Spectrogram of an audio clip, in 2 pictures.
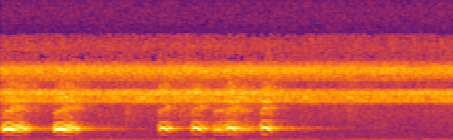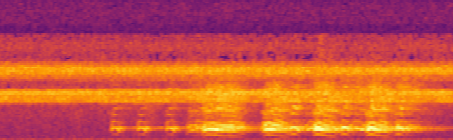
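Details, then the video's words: Crows in a field cawing in loose series of hoarse calls, with a quieter stretch in the middle and a denser, overlapping burst of caws toward the end. "crows caw in field"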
